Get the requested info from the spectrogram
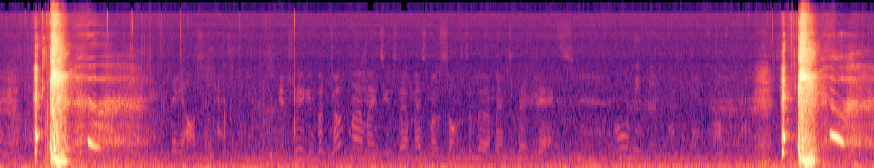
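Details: Two sharp, forceful natural sneezes about eleven seconds apart, each preceded by a quick intake of breath, from a person with a common cold.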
